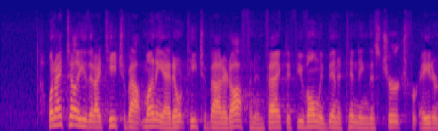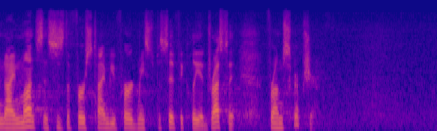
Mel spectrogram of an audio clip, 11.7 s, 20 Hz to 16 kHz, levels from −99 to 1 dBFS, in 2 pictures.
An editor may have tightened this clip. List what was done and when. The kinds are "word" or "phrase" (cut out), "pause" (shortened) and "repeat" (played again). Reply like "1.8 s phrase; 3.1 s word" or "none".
none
